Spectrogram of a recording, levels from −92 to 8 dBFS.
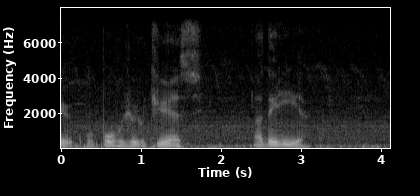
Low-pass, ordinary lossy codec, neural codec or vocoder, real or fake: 7.2 kHz; none; vocoder, 22.05 kHz, 80 mel bands, Vocos; fake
